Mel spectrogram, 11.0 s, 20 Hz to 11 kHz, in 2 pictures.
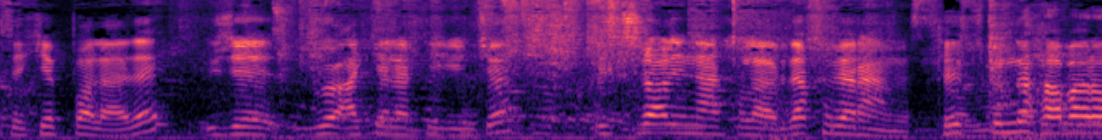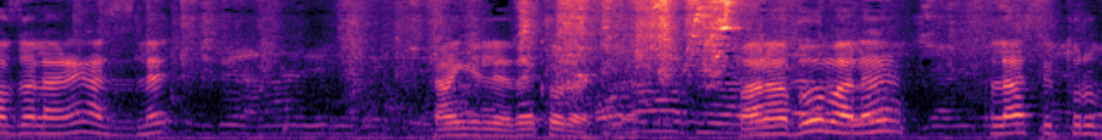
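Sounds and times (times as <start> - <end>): man talking: 0.0 - 7.0.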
